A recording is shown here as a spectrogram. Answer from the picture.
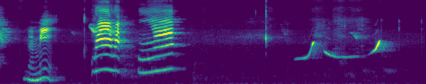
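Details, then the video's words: Parrot talking: a warbling low syllable, then two loud harsh speech-like bursts, followed by softer rising whistled notes near the end. "Parrot Sound || parrot speaking everything"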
